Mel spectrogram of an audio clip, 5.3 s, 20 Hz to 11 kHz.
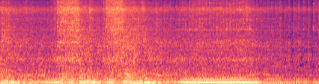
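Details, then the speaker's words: Polaris Sportsman 700 twin ATV, just started on a jump pack with brief choke: engine rumbles unevenly and revs with a puffy chuffing edge from the upper exhaust; owner suspects an exhaust leak needing gaskets, possibly also a nest restriction. "yeah uh got a little exhaust restriction sounds like it's leaking out the exhaust up here oh yeah big exhaust [Music] leak said we're going to need some exhaust gaskets"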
